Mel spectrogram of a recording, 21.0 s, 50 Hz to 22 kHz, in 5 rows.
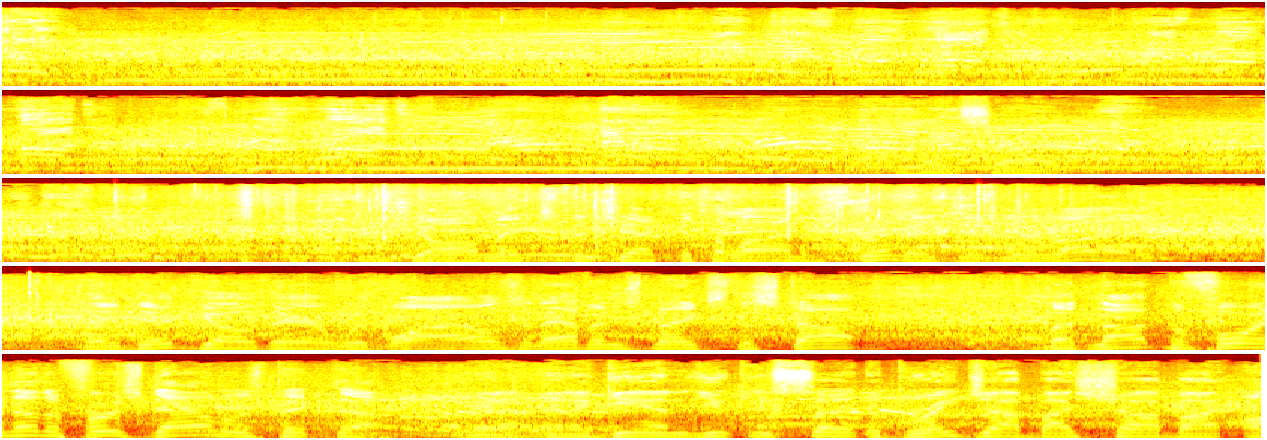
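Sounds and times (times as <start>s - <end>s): crowd yelling: 0.0s - 21.0s.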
